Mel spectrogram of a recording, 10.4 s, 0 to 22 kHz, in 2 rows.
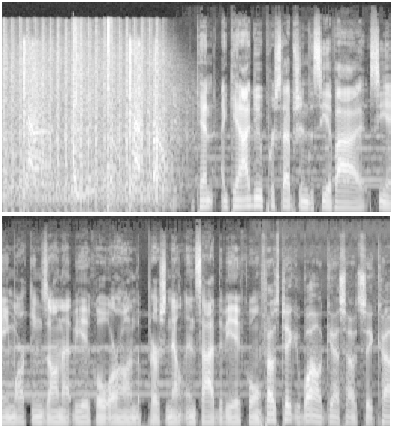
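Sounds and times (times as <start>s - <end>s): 
assault rifle firing from the back window of a blacked-out SUV: 0.0s - 2.5s
speech: 2.6s - 10.3s.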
